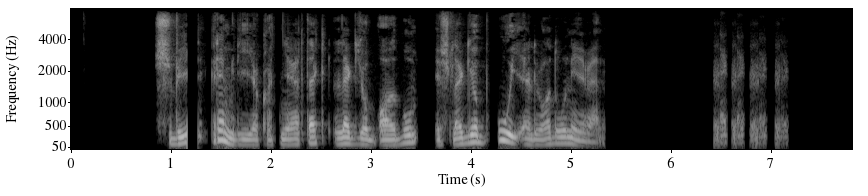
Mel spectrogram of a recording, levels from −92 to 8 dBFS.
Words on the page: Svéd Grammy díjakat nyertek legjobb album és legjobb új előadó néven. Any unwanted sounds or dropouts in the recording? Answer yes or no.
yes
